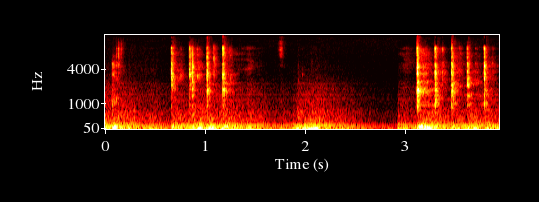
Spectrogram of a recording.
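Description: Keys clatter on a MacBook Pro A1708 laptop keyboard during a trackpad repair, in two separate bursts of quick clicking with a short pause between them. The machine hum and room noise continue underneath.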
